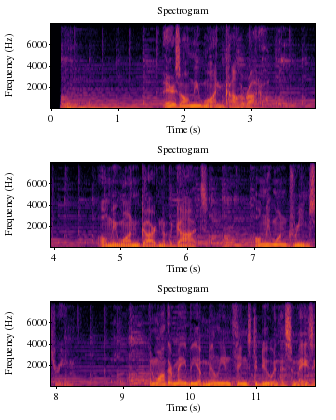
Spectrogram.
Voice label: Folksy

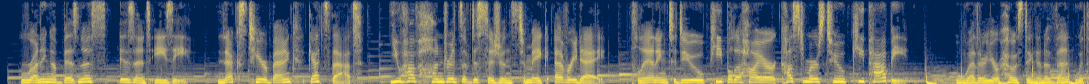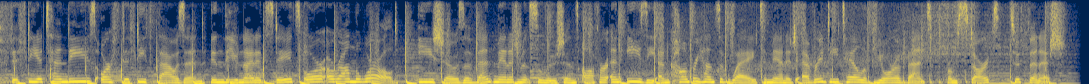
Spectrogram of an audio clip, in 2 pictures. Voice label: Conversational

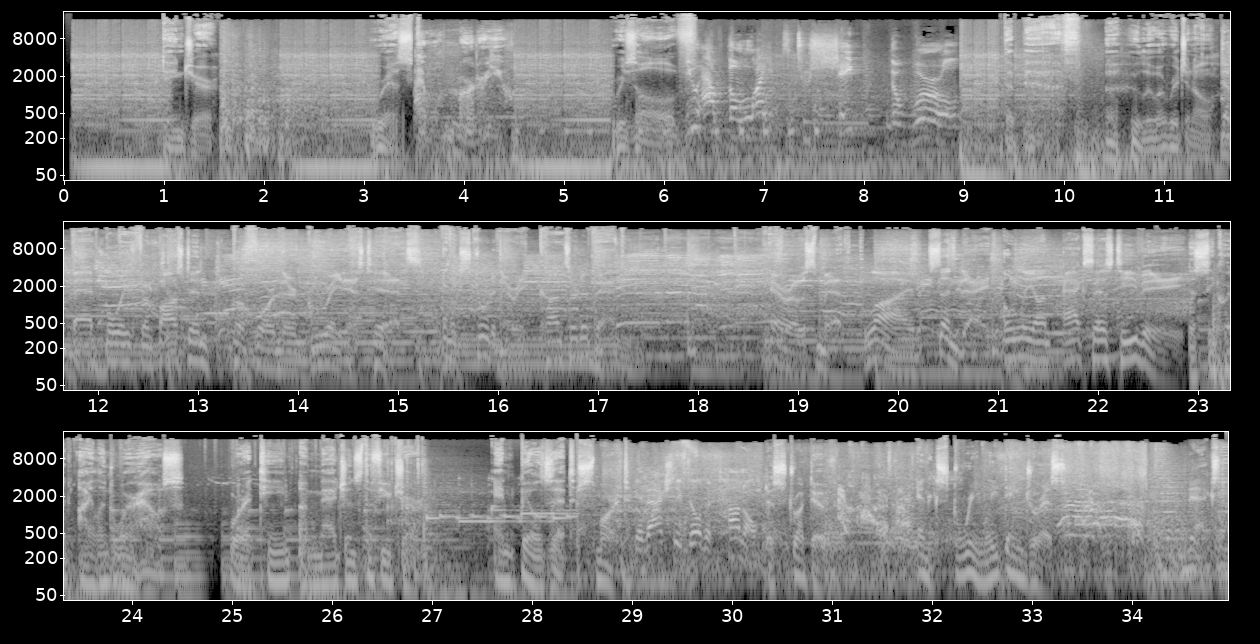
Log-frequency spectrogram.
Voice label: TV Promo

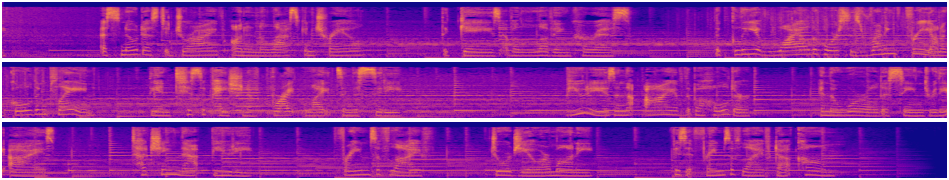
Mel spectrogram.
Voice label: Soft Spoken

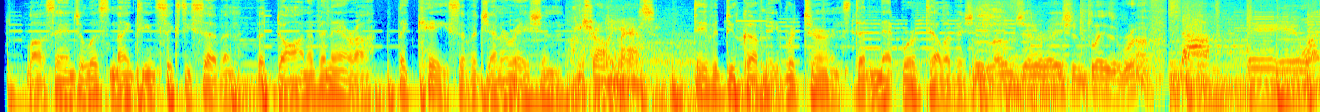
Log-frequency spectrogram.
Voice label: TV Promo

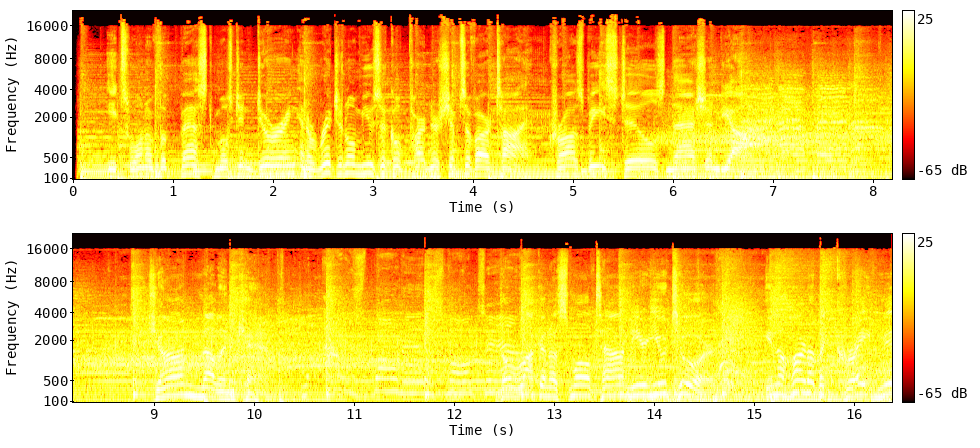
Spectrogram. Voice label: Concert Promo

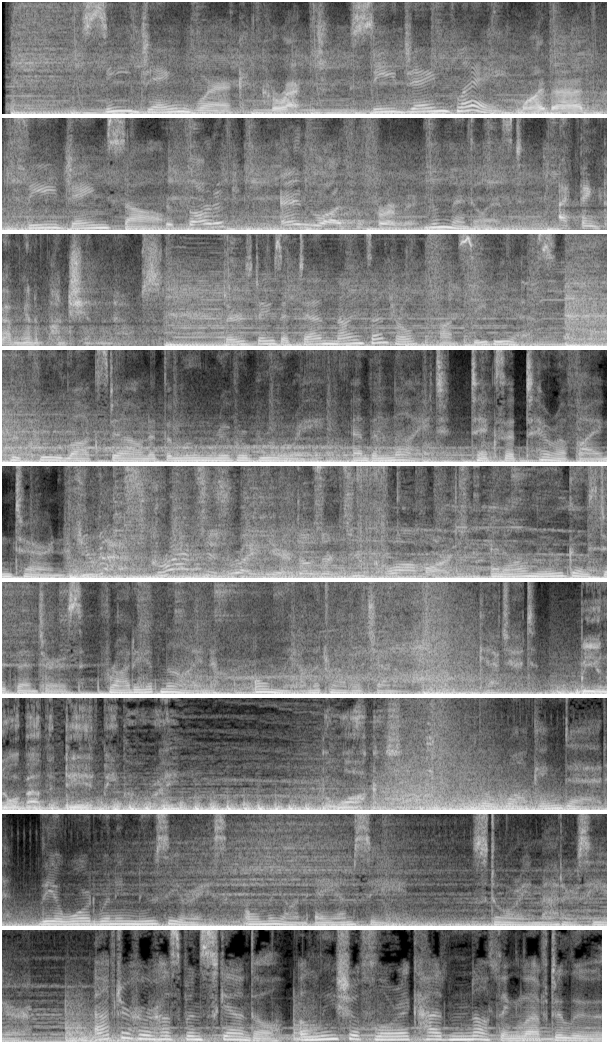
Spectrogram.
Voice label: TV Promo

